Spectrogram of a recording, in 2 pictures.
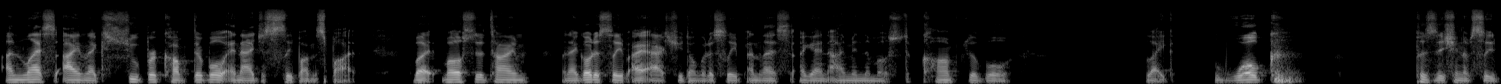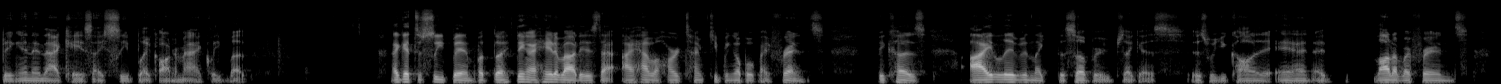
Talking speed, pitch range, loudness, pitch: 190 wpm, 90-105 Hz, -30 LUFS, 100 Hz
